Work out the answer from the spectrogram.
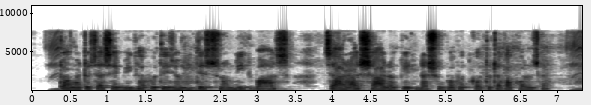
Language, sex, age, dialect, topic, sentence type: Bengali, female, 18-24, Rajbangshi, agriculture, question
